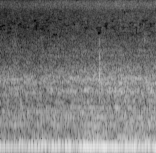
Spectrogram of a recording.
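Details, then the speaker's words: GE Filter-Flo washing machine on spin: the motor hums low and steady but never builds up spin. The worn clutch (clutch dust on the drum) is slipping so the drum barely turns, while the pump drains fine. "It'll pump out fine. It drains great, but it just won't spin very well. It'll never sling water because it's not. It just doesn't have that clutch is just slipping."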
